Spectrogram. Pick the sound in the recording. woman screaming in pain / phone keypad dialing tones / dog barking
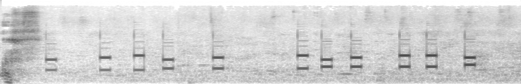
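phone keypad dialing tones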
